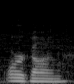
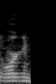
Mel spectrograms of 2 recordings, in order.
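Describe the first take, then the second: First: The final syllable sounds like 'gone'. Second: The final syllable sounds like 'gun'. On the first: The speaker calls it right. "I pronounce it like Oregano without the O sometimes" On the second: The speaker calls it wrong. "Saying organ doesn't make sense"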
